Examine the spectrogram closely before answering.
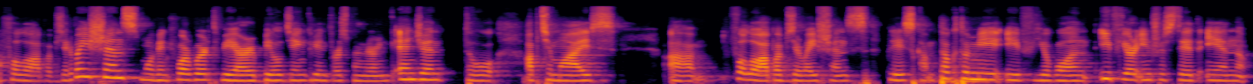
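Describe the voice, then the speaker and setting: Measured woman giving a flash talk. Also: medium pitch. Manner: plain, measured with fillers. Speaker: researcher presenter.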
